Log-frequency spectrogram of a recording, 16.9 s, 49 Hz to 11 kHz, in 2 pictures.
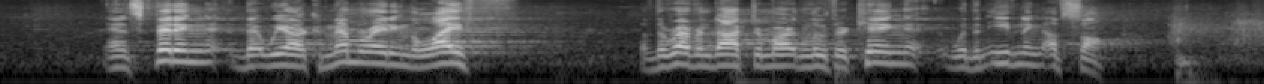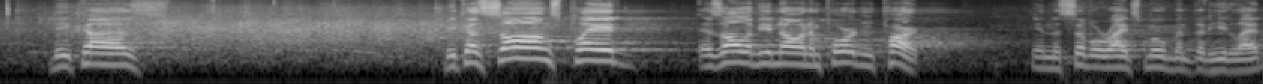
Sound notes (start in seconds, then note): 8.1 applause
